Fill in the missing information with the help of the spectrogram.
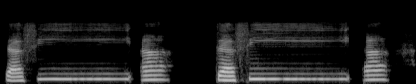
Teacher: Now here you have the mud, and it has a hamza after it. This is again mud wajib muttasil. It's 4 to 5 counts long again, this mud. Okay, it's a longer mud.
